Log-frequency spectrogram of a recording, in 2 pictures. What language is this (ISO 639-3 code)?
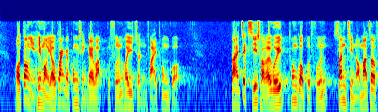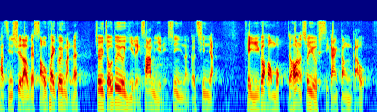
yue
